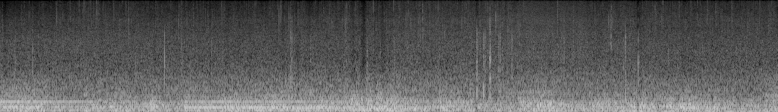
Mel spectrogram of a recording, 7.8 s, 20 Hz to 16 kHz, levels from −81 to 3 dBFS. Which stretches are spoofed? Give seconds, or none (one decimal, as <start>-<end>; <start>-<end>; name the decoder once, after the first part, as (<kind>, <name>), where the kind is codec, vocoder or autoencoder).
5.2-5.9 (autoencoder, DAC-VAE)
